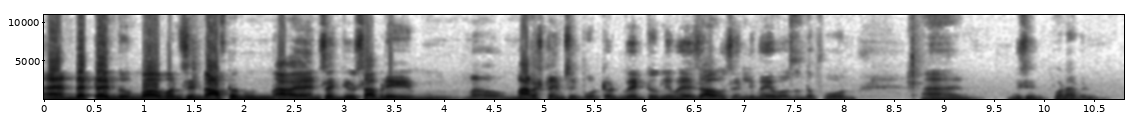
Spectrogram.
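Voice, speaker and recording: A man's normal speaking voice, medium in pitch, with big swings in loudness, ordinary pitch variation and a moderate pace. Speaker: interviewer and journalist; interviewer, journalist. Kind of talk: interview conversation. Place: office. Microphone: lapel.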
